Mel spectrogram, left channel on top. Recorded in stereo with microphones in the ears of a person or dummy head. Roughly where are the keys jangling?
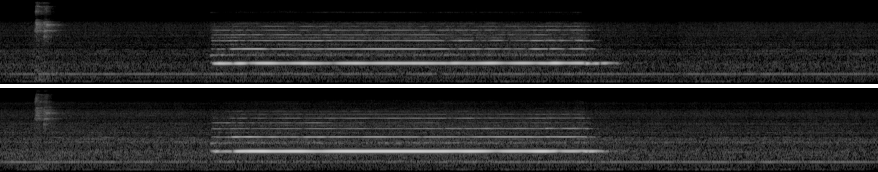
Centre.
